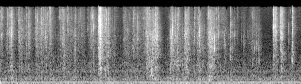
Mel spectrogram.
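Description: Faint crinkling and rustling of a clear plastic accessory bag being opened and handled, in scattered short rustles with a slightly louder one about two seconds in.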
